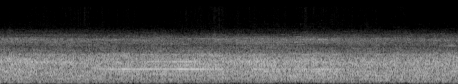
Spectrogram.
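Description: Train wheels squeal against the rails.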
